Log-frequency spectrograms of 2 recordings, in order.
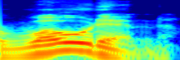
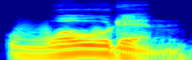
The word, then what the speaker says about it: Woden: the norse god uh wadden or woden i believe it's pronounced the norse god woden w-o-d-e-n better known at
